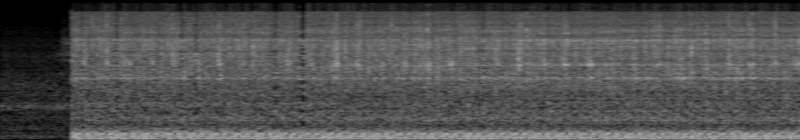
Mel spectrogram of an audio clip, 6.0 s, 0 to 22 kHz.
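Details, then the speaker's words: 2014 Maserati GranTurismo, warm engine, on jack stands with the transmission inspection cover removed: uneven low rumble with faint rapid knocking around the bell housing. Present only when warm. Cause unconfirmed; dealer check pending. "so I ended up removing that inspection cover there by the transmission and that's kind of where the area seems to be concentrated somewhere around the transmission"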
